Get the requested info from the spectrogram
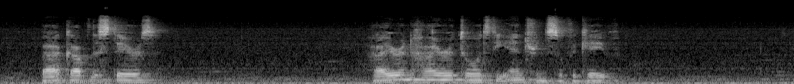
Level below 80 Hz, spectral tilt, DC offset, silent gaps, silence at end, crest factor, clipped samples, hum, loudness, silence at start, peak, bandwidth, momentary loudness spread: -36 dBFS; -3 dB/octave; under 0.1%; none; 0 s; 20 dB; under 0.1%; none; -19 LUFS; 0 s; -2 dBFS; 12.5 kHz; 25 LU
